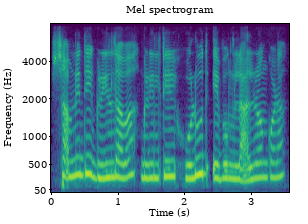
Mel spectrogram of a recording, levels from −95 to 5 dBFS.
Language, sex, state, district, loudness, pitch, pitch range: Bengali, female, West Bengal, Alipurduar, -13 LUFS, 265 Hz, 250-285 Hz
